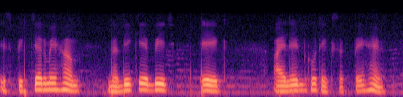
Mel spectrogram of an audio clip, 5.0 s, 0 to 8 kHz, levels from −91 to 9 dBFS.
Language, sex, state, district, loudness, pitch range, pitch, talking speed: Hindi, male, Assam, Kamrup Metropolitan, -16 LUFS, 115-140 Hz, 120 Hz, 155 wpm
